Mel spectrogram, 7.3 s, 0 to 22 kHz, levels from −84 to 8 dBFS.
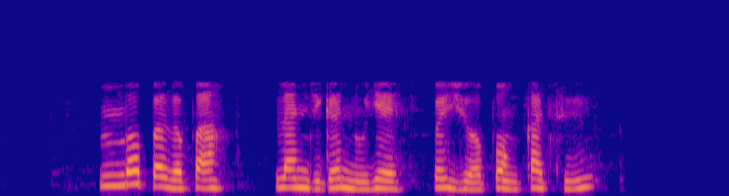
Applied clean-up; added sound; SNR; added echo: none; none; none; none.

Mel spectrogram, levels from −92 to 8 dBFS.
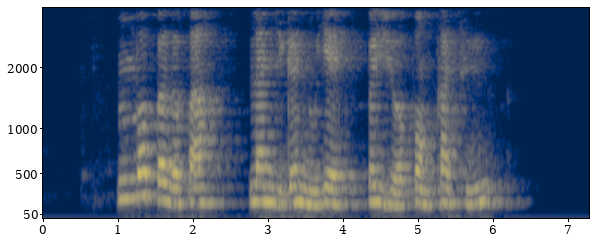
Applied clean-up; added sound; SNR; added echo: none; none; none; reverberation time 0.8 s.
